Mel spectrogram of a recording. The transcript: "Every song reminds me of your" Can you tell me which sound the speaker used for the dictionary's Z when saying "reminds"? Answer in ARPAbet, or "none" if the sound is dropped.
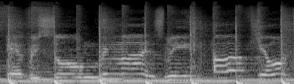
Z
